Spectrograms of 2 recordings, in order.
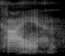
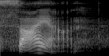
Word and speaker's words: cyan: I mean, for the longest time, I was pronouncing cyan wrong. My 13-year-old grandson had to correct me, because I was calling it cayenne, like cayenne pepper. But I said, Grandma, it's cyan.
